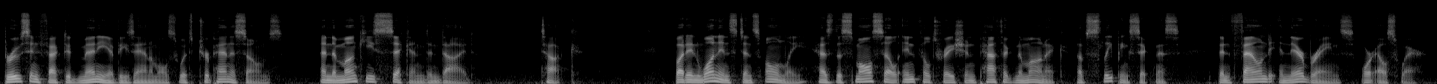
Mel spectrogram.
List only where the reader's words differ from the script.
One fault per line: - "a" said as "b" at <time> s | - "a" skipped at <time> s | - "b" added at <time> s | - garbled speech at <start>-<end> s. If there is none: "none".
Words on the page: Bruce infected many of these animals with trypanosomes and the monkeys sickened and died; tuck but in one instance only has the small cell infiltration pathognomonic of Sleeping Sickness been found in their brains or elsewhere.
none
